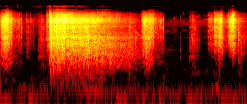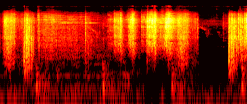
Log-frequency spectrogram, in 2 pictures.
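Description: Footsteps run across a hard floor.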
